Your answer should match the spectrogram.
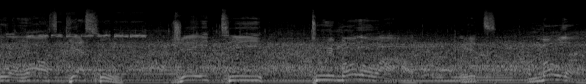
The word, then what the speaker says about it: Tuimoloao: loss guess who JT to him it's mola like Rollo folks that's how they tell us to pronounce it well he's been playing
